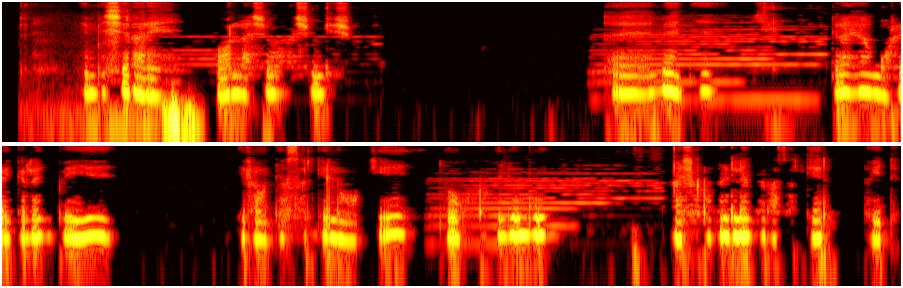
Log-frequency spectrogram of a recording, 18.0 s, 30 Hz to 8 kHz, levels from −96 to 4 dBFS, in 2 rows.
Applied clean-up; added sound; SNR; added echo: classical method Wiener filter.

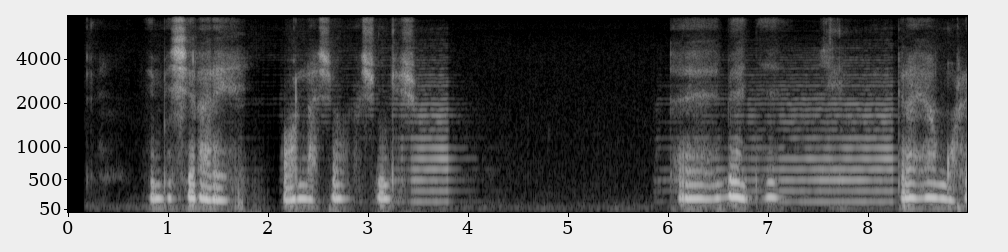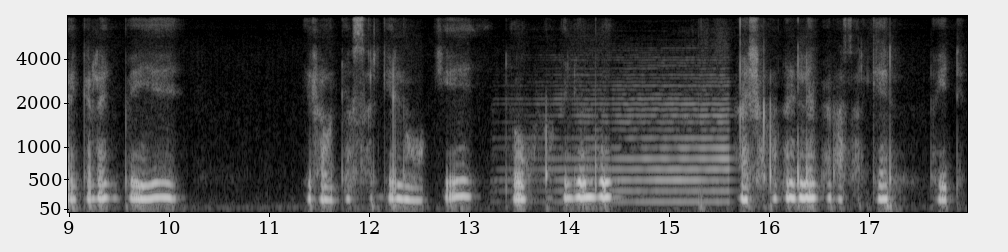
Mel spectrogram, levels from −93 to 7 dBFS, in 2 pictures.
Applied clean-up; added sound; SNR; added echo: neural separator model SepFormer DNS4.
